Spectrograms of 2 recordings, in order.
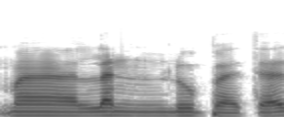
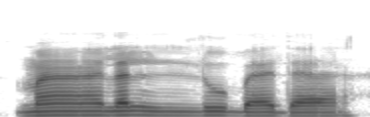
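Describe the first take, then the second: First: The n sound is kept before the l. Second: The n sound merges into a doubled l. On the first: The speaker calls it wrong. "Jadi bukan malanlubada" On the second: The speaker calls it right. "tapi yang benar malallubada"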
